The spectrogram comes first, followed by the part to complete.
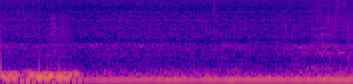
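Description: A steady low hum on the video-call line, with a short voice sound in the first half second.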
